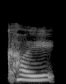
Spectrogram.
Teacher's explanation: The Cantonese word he is pronounced with a low rising tone.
